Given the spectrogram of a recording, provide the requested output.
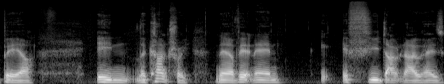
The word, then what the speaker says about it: Vietnam: It's pronounced Vietnam, not Vietnam. We are not American in this country yet, so we're going to pronounce it Vietnam.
